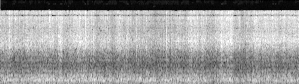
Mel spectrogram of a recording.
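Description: Steady road noise inside a moving vehicle's cab: the engine's low hum and the tyres running on a snow-covered road.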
